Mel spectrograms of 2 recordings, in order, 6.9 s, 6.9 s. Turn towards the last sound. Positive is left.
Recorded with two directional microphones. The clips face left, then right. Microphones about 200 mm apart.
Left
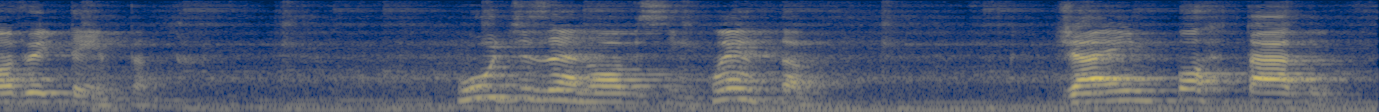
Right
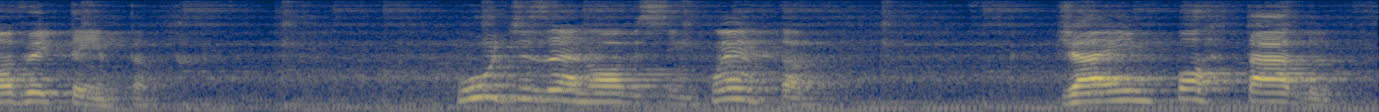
turn(degrees=-25)  # may be behind; listen again after turning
